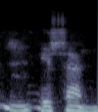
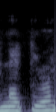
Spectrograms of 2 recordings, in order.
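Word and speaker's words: nation: जैसे एन ए टी आई ओ एन नेशन देखिए टी के बाद आई ओ एन दिया है। नेशन नहीं कि नेटियो पढ़ेंगे। नेटिवन नहीं इसे नेशन पढ़ेंगे।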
